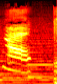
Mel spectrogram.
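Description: A kitten gives a single clear, close meow that rises and falls, followed by a short soft noise at the end; the clip comes from an AI-generated cat video.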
